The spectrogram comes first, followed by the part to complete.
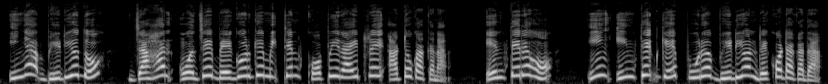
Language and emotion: Santali, angry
